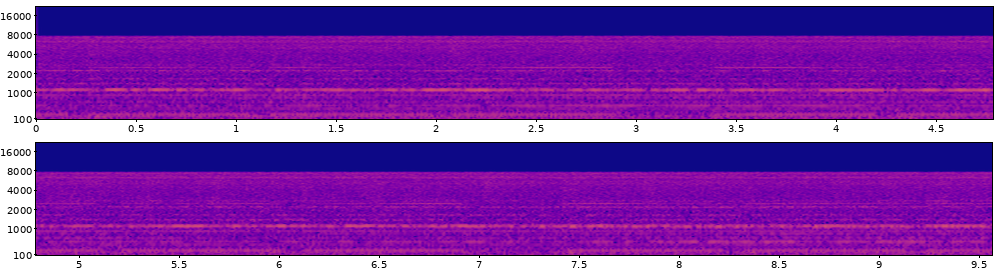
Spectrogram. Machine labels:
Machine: slide rail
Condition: normal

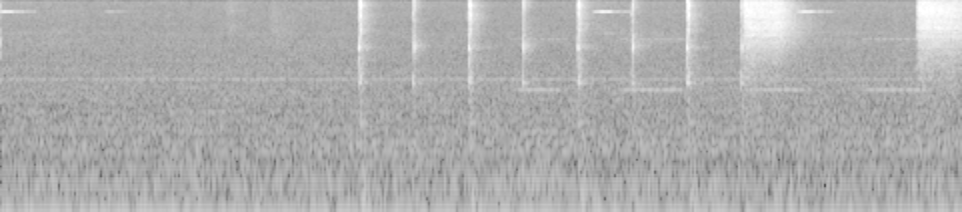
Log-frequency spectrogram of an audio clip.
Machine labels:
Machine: valve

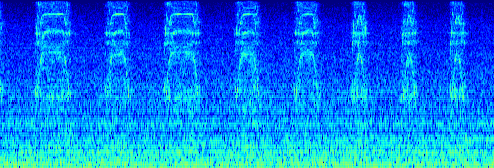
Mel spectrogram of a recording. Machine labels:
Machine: slide rail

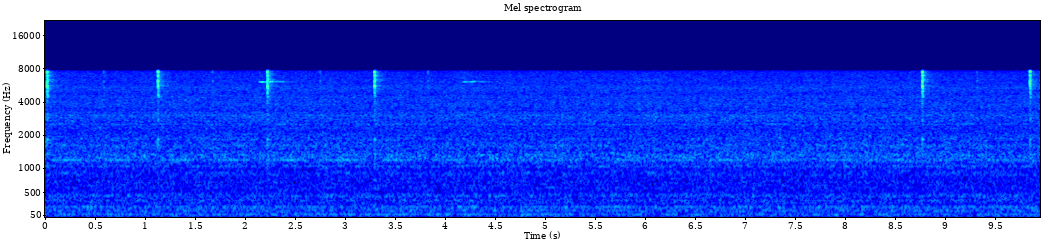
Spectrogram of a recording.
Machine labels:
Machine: valve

